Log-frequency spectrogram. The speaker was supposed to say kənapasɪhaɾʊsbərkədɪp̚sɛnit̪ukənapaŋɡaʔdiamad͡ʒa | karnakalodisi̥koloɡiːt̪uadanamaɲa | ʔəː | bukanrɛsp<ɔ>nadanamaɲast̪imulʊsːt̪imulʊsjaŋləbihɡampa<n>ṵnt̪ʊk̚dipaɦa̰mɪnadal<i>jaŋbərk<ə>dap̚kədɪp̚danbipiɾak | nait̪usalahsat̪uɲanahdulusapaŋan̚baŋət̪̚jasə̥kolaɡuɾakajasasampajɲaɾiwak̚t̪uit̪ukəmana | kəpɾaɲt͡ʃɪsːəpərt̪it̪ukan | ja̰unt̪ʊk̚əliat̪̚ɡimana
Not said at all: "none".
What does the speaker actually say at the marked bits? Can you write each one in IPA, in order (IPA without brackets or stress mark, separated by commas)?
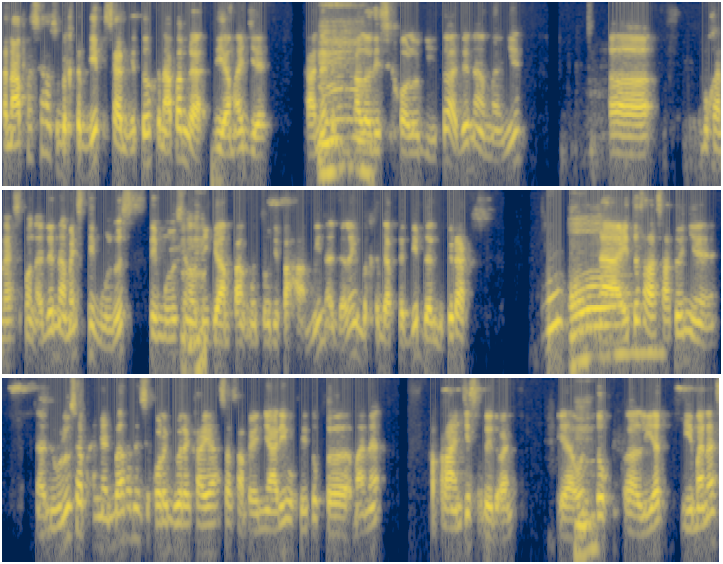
ɔ, ŋ, a, ə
